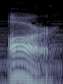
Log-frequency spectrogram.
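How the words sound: An open vowel ending in an R sound. "in the North American edition, the sound sounds more like R"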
